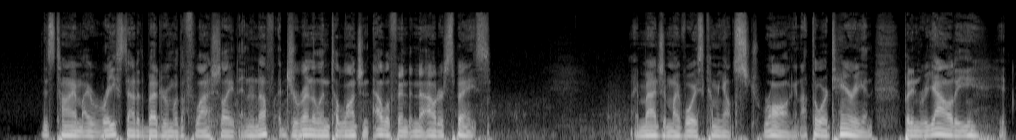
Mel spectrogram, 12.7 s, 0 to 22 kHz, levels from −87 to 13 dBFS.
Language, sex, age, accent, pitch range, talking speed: English, male, 30-49, American, 85-100 Hz, 160 wpm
